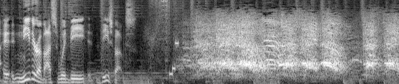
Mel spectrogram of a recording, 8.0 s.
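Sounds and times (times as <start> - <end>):
speech: 0.0 - 2.8
healthcare protesters chanting slogans outside a town hall in Tampa, Florida: 3.6 - 7.9.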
